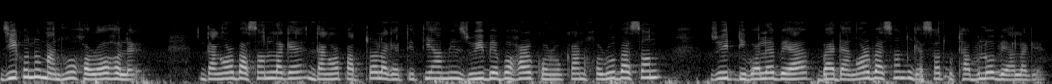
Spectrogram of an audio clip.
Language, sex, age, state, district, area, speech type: Assamese, female, 30-45, Assam, Lakhimpur, rural, spontaneous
